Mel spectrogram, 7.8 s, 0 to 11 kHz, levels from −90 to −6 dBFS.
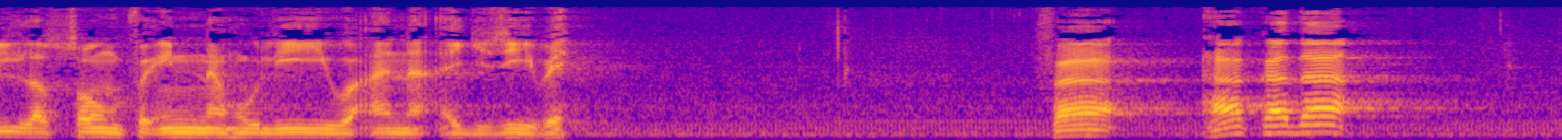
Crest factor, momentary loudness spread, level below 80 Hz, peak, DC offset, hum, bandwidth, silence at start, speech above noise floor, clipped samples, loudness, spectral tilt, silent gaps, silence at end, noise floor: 20 dB; 21 LU; -60 dBFS; -2 dBFS; under 0.1%; 50 Hz at -55 dBFS; 9.6 kHz; 0 s; 27 dB; under 0.1%; -19 LUFS; -3.5 dB/octave; none; 0.25 s; -46 dBFS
